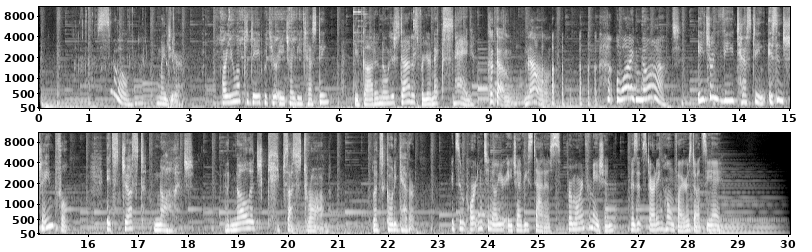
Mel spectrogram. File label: ENGLISH RADIO SPOT; Kokums Kitchen; HIV Meds are Medicines Too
